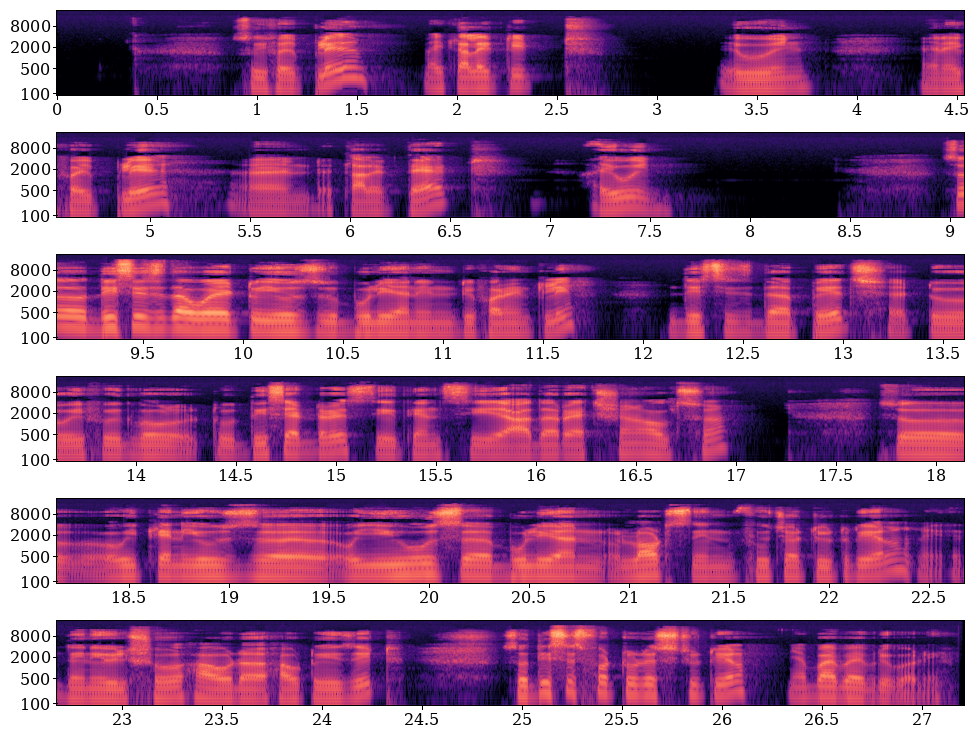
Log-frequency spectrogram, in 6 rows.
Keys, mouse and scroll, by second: 0.2 alt+p, 1.8-2.9 w, 3.4 a, 3.8 a, 4.2 Escape, 5.0 alt+p, 5.9-6.8 a, 7.3 a, 8.1 a, 8.7-9.2 d, 9.6 Escape, 11.1 alt+F9, 12.2 scroll down 1, 15.3 scroll down 2, 26.9 alt+F9.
